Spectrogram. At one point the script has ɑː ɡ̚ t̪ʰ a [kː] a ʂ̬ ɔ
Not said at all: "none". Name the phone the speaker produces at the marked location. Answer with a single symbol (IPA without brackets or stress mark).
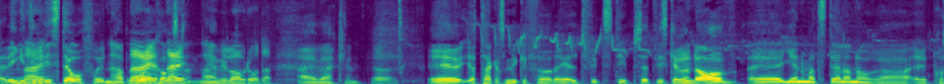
kː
